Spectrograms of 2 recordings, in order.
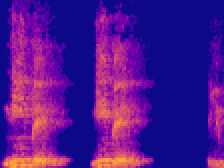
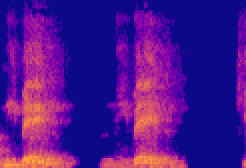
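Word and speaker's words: nivel: Por exemplo, se eu viro para o nativo e falo assim, nível, nível, ele pode não entender o que eu estou dizendo. Agora, se eu falar nível, nível, que é o certo, que é a segunda sílaba, que é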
